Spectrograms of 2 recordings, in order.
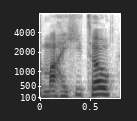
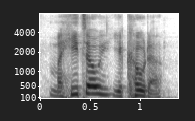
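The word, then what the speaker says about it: Mahito Yokota: work for a super mario galaxy it's also my hito yep hold on I am a sloppy white American trying to pronounce foreign names it is it is Mohito Yokota Mohito Yokota was the co-composer on Super Mario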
